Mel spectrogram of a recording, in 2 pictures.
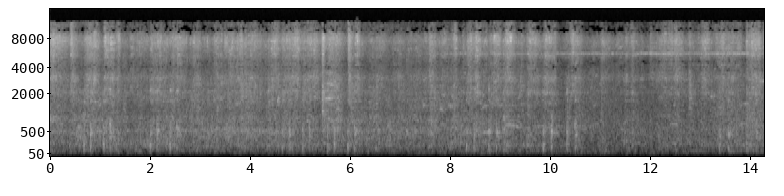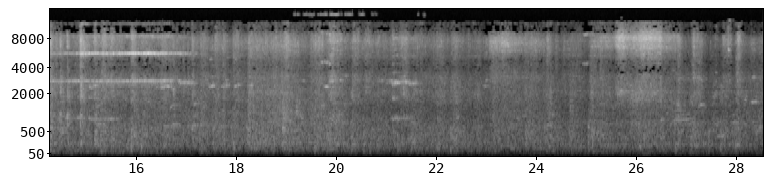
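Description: Freight wagons rumble and clatter past close by on the rails.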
